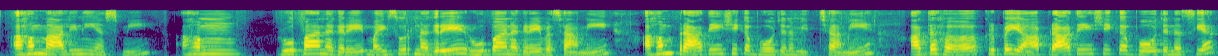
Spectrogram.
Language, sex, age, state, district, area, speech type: Sanskrit, female, 60+, Karnataka, Mysore, urban, spontaneous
